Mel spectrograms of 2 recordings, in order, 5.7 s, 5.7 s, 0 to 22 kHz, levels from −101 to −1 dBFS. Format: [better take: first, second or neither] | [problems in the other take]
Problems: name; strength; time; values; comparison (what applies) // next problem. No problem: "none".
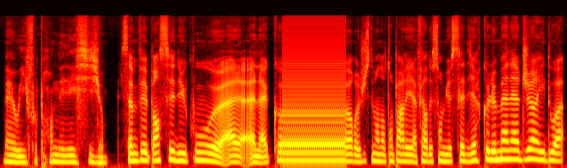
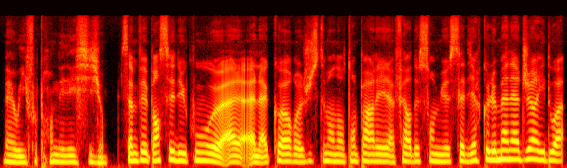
second | audio freezing; at 3 s for 0.5 s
